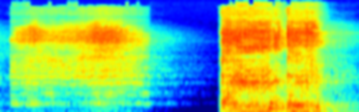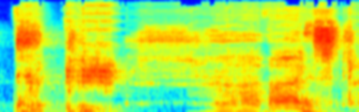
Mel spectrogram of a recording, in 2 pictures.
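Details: Genuine coughing from an adult who is actually sick and says they are likely still contagious: a breathy exhale, about three harsh, wet-sounding coughs and a strained groan.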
